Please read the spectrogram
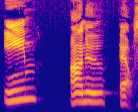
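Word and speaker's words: Immanuel: Im anu el. Say it fast. Im anu el. Im anu el. We pronounce it Emmanuel.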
